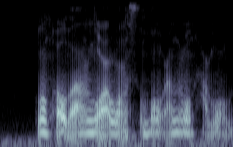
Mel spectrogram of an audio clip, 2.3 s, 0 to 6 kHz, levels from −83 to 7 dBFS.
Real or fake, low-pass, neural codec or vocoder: fake; 5.4 kHz; autoencoder, 22.05 kHz, a latent of 192 numbers a frame, VITS, trained on many speakers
